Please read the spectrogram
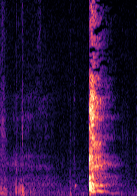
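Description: A person coughs once, loudly and abruptly, about two-thirds of the way in, the sound dying away quickly. A few faint light taps come before it.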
